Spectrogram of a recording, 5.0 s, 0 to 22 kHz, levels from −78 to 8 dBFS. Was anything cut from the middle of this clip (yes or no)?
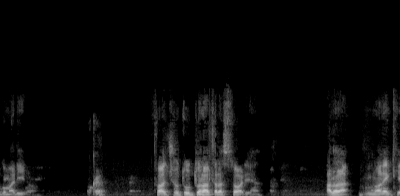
no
